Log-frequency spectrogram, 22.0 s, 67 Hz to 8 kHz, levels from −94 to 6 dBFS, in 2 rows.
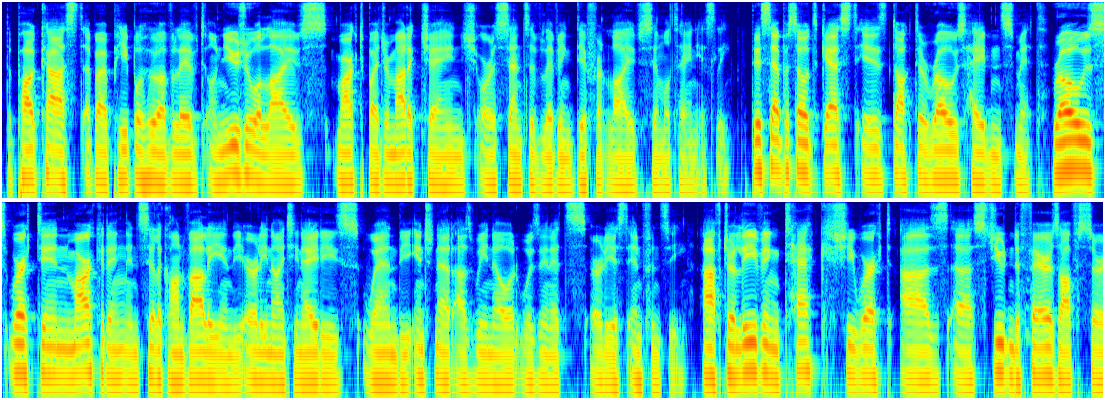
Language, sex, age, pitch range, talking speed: English, male, 20-39, 100-120 Hz, 165 wpm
